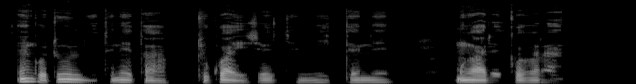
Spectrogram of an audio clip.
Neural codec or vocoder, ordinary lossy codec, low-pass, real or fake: none; none; none; real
